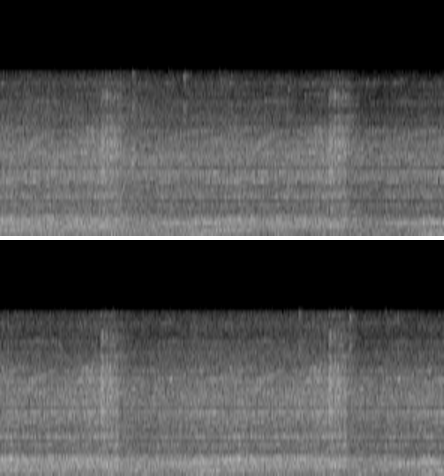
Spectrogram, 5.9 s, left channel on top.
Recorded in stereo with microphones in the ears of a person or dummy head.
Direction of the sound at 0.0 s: 20° right (ahead or behind).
